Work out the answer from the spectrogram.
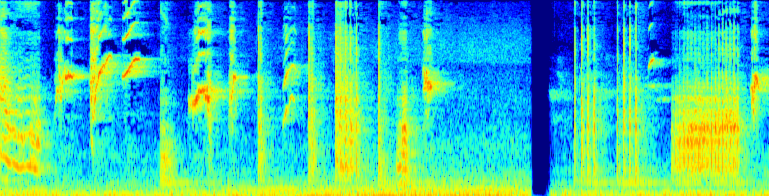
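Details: Black-winged starling champion tutor song for training birds to sing readily. A busy run of clicking, rasping bursts with short high whistles between them, a brief silent break, then more harsh chatter and a low background hum.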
